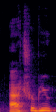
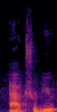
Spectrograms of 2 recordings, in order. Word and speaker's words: attribute: of a marathon runner attribute can also be used as a verb when used as a verb attribute has a different pronunciation which is attribute so it's attribute when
